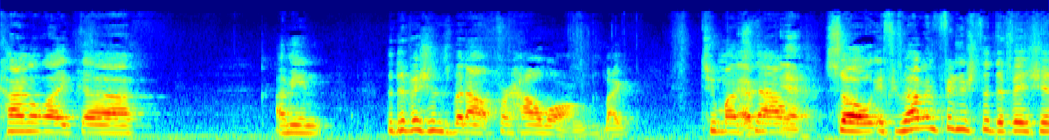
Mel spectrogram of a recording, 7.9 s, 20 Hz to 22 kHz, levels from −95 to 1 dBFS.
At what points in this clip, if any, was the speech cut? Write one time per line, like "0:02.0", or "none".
none

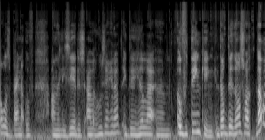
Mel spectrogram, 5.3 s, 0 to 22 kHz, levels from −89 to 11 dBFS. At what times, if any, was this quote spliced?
0:01.8
0:03.1

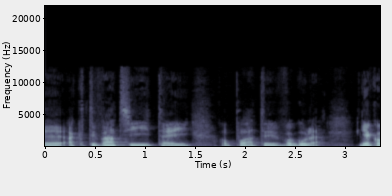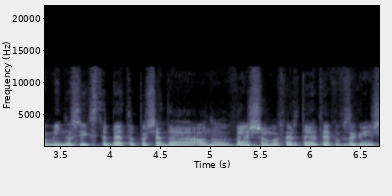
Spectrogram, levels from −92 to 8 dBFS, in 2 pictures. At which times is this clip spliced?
none

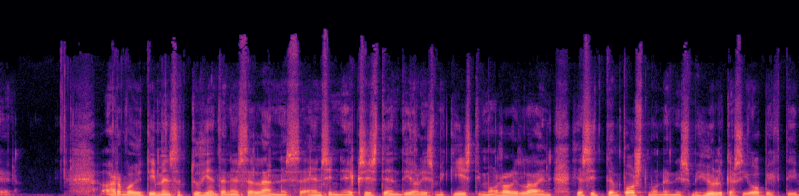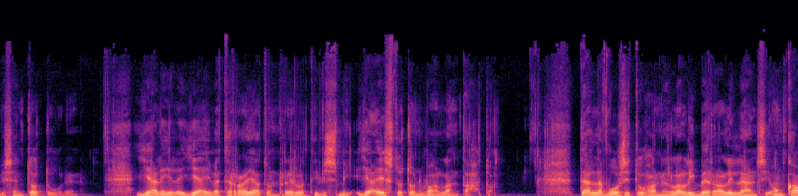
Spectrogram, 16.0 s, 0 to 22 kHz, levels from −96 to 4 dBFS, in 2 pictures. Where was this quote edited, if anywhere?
none

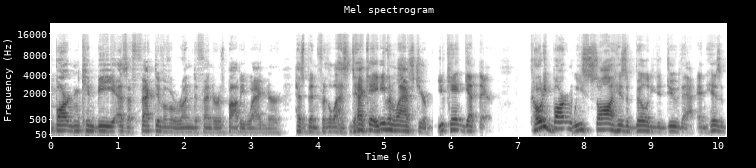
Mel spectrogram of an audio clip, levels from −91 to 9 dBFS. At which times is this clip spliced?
0:05.7
0:07.8

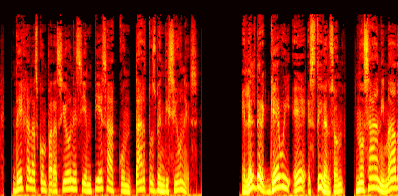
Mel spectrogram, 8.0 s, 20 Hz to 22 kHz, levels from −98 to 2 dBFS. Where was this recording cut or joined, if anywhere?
0:06.9

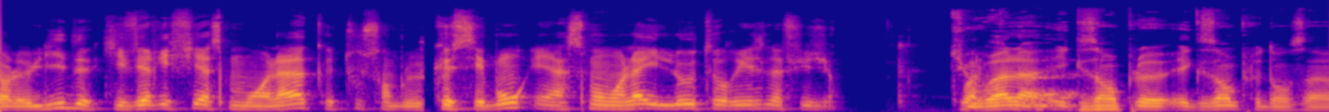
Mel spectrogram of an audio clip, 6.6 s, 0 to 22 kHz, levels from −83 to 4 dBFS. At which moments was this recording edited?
0:02.1

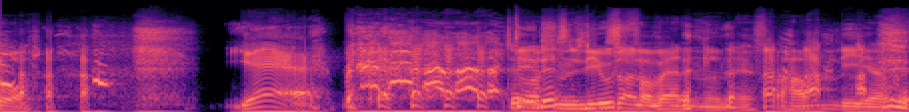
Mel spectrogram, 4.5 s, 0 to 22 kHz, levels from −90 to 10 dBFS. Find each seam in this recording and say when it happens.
none

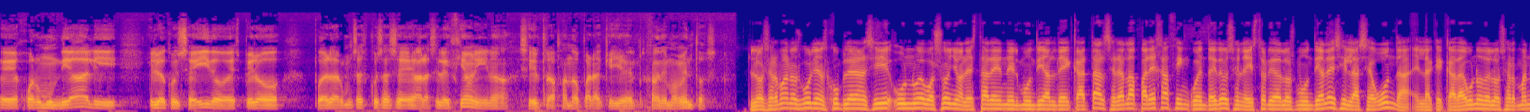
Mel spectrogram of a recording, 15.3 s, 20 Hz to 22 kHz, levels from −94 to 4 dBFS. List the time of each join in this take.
0:05.2

